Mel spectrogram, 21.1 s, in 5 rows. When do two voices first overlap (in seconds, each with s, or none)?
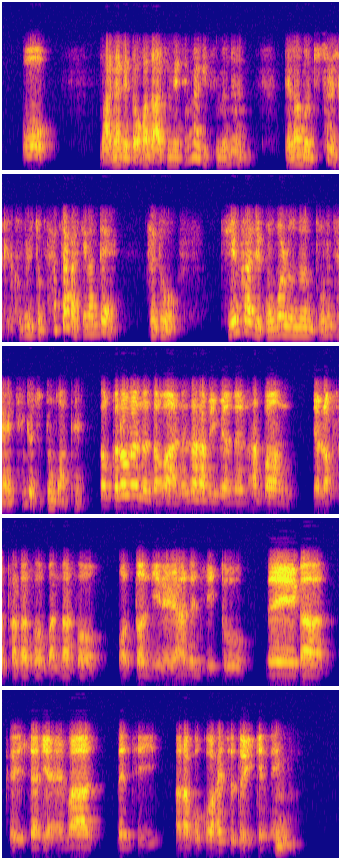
none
